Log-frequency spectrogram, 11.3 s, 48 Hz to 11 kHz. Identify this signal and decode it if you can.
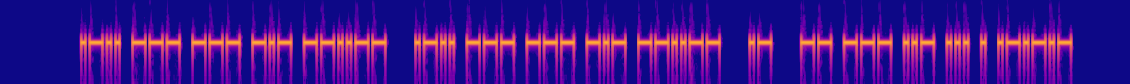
Morse code, heard as a keyed tone, about 28 wpm, 700 Hz. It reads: LOOK, LOOK, A MOUSE.
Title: Sentences from Top 1000 Words - Review Part 5 - 28wpm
